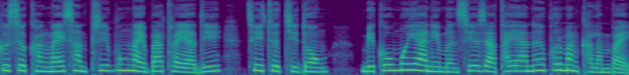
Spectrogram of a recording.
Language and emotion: Bodo, neutral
